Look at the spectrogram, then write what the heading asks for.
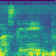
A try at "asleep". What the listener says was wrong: So you are putting the stress on the first syllable for asleep. So it should be asleep, not asleep.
